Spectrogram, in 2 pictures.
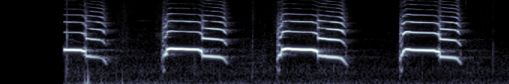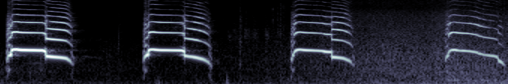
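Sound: geese honking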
